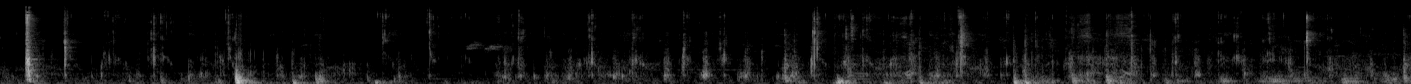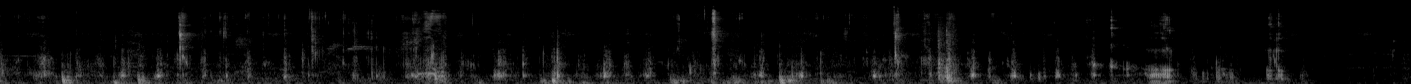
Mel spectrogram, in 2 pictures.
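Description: Close-miked chewing and lip-smacking as a person eats chicken liver, gizzards and rice by hand: a steady run of irregular wet clicks, smacks and crunches.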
